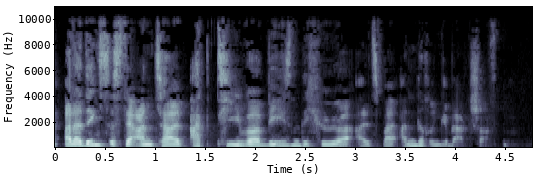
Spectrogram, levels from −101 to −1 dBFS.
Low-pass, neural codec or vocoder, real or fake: 9.9 kHz; none; real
